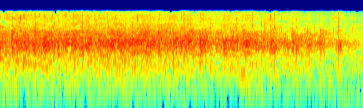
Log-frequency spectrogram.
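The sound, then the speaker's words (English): Dense, loud applause from an audience at a door-prize event, steady clapping that fills the whole clip and tapers off slightly at the end. “How about another round of applause?”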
